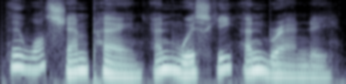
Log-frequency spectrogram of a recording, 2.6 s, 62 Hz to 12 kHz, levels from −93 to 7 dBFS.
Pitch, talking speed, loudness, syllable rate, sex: 135 Hz, 160 wpm, -15 LUFS, 4.8 syllables/s, male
